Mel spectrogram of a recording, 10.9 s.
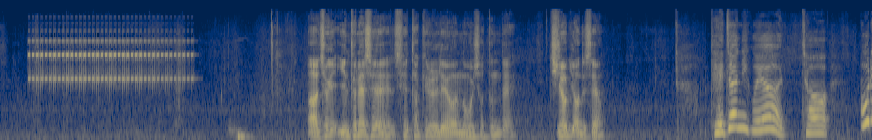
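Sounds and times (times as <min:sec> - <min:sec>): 
telephone ringing: 0:00.3 - 0:02.6
speech: 0:03.8 - 0:07.7, 0:08.9 - 0:10.8.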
